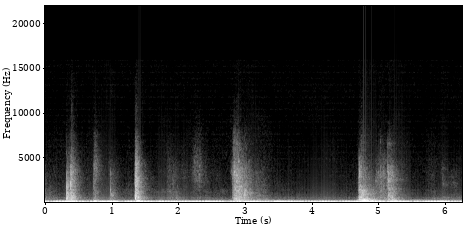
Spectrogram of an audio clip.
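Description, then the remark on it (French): Cupboard doors being opened one after another by three men checking the rooms, a series of wooden clunks and creaks with pauses between them, over a steady low hum, with a louder double knock near the end. “Ouvre les placards.”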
